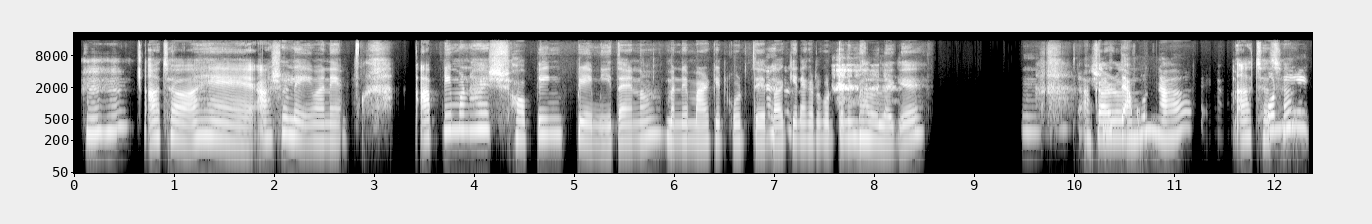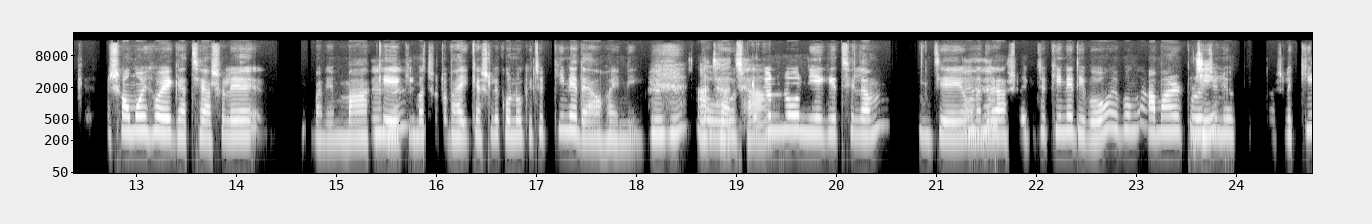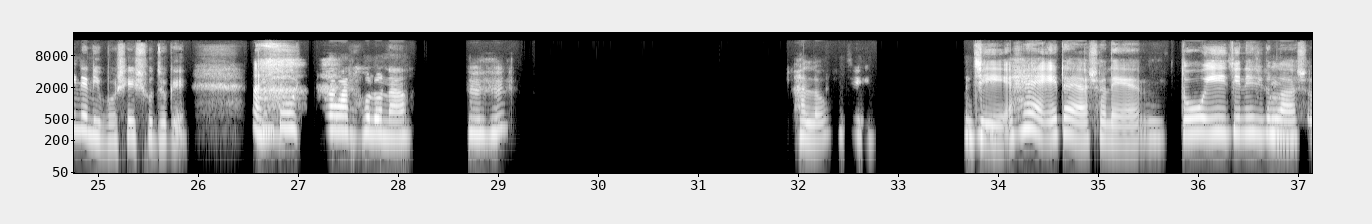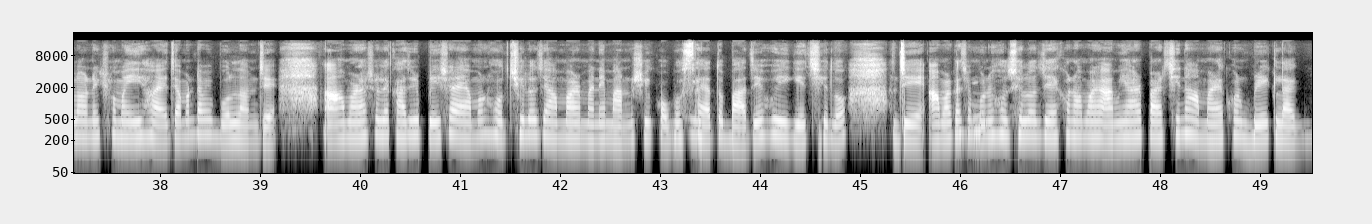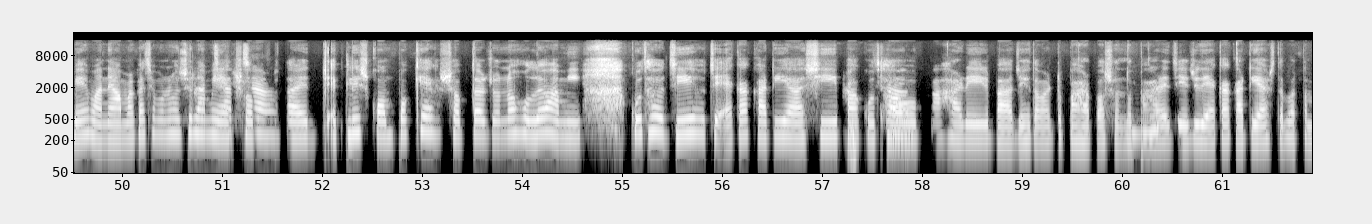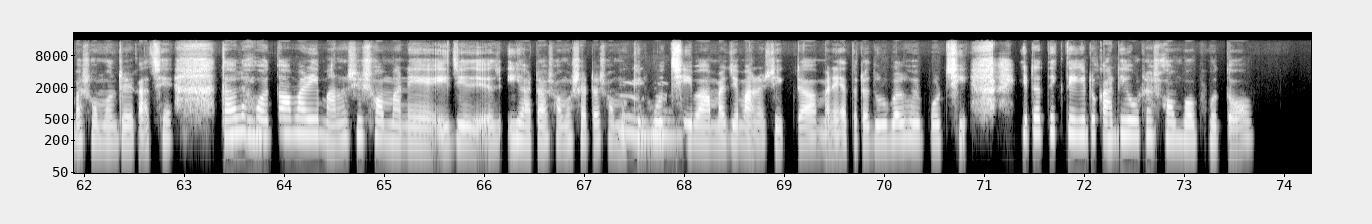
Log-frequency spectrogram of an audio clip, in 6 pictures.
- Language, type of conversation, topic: Bengali, unstructured, কেন অনেক মানুষ মানসিক সমস্যাকে দুর্বলতার লক্ষণ বলে মনে করে?
- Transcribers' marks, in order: tsk; static; "প্রেমী" said as "পেমী"; chuckle; other background noise; tapping; distorted speech; "প্রেশার" said as "পেশার"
